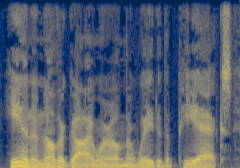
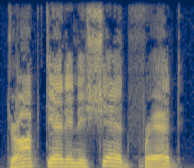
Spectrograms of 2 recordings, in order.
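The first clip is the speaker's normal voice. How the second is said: smart retort; 7 semitones higher, 5 dB louder, slower than usual. Acted. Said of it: "Teddy returned smartly".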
